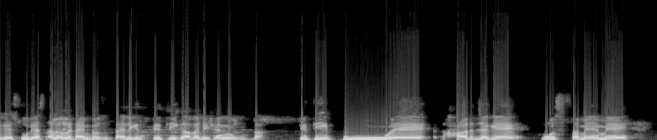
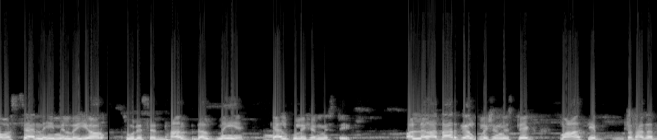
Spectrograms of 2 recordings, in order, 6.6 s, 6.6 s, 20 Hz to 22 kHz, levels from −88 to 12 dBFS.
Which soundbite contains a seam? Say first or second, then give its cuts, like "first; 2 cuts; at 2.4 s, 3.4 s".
second; 1 cut; at 1.1 s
